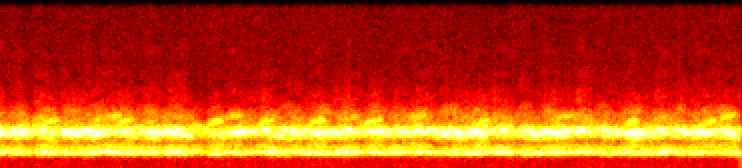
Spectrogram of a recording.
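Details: Ambient frog calls: a dense, steady chorus of many overlapping croaks creates a continuous buzzing wash at mid-high pitch, level throughout, with no other sounds.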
